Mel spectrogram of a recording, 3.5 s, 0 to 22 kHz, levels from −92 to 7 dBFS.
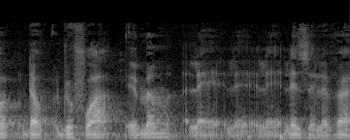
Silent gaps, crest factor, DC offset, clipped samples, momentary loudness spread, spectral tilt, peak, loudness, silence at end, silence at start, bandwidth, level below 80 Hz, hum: none; 18 dB; under 0.1%; under 0.1%; 7 LU; -7 dB/octave; -10 dBFS; -31 LUFS; 0 s; 0 s; 11.5 kHz; -48 dBFS; none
